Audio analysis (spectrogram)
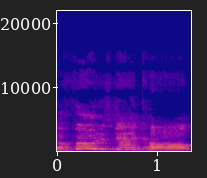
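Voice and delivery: high scream at the top of the lungs. Speaker retelling how his mother calls at dinnertime, imitating mother screaming. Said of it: "my mother screaming at the top of her lungs".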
